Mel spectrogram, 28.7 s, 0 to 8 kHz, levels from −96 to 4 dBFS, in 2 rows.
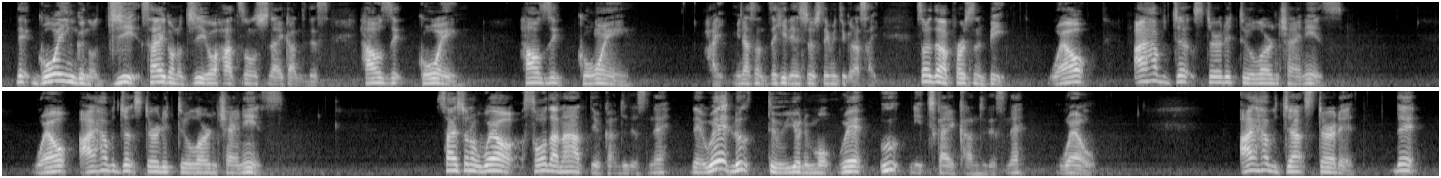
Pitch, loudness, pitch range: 150 Hz, -20 LUFS, 125-180 Hz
